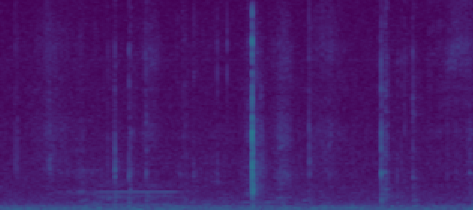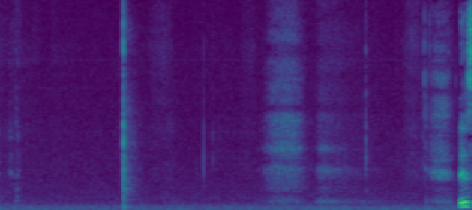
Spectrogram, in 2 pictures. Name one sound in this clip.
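Cards tap and slide softly on a cloth-covered table.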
